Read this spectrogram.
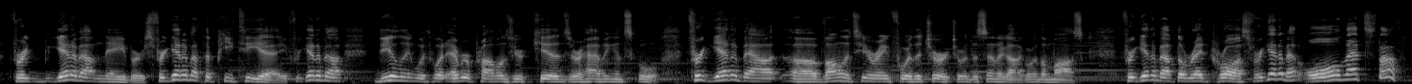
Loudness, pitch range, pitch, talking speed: -28 LUFS, 125-165 Hz, 145 Hz, 180 wpm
